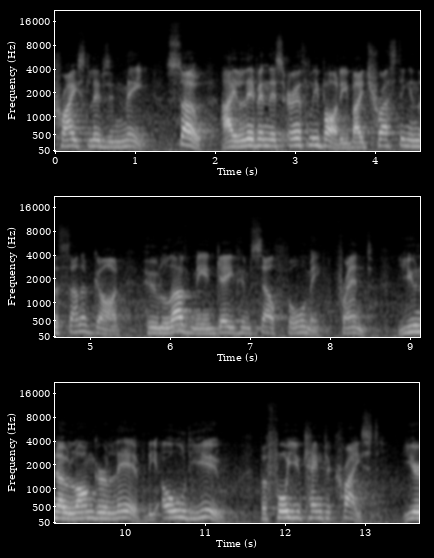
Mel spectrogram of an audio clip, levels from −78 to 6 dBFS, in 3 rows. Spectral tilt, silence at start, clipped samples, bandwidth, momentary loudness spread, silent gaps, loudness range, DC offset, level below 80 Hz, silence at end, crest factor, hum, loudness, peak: -7 dB/octave; 0 s; under 0.1%; 11 kHz; 14 LU; none; 4 LU; under 0.1%; -48 dBFS; 0 s; 20 dB; none; -22 LUFS; -2 dBFS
